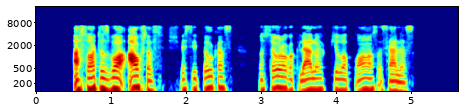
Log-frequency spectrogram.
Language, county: Lithuanian, Kaunas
